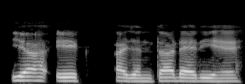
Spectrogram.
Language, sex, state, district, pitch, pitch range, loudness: Hindi, male, Bihar, Jahanabad, 160 Hz, 150-165 Hz, -16 LUFS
